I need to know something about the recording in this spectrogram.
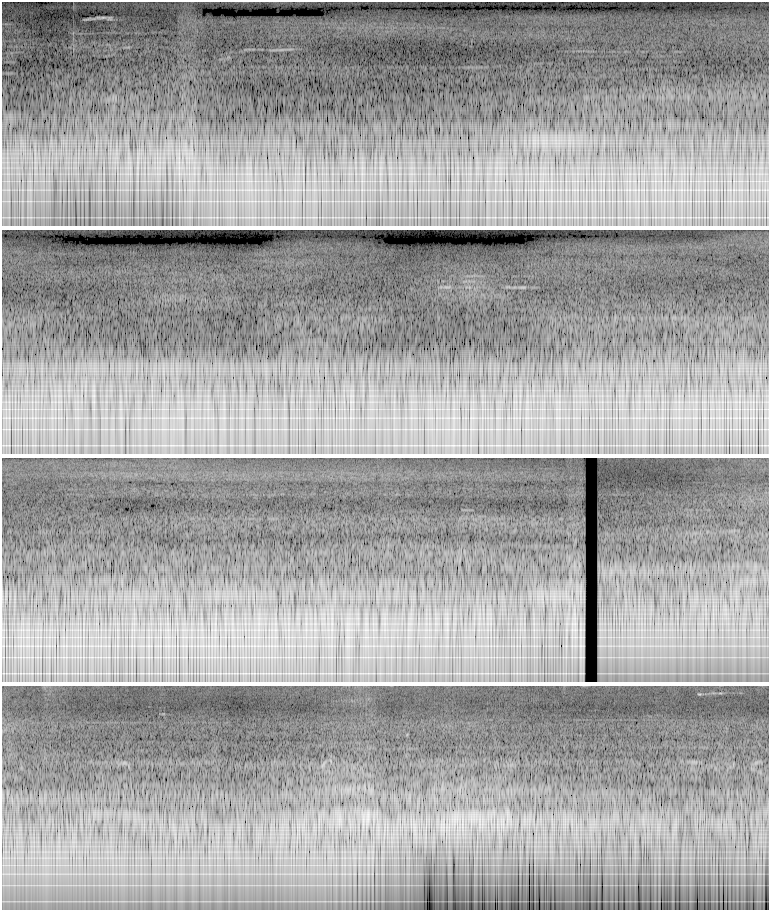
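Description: Heavy diesel engine running steadily at a constant note amid street traffic. About two-thirds of the way through, the sound breaks off abruptly for an instant. A different engine note follows, with passing vehicles.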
